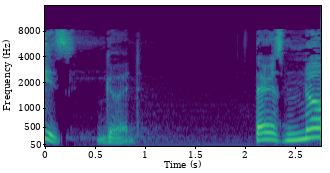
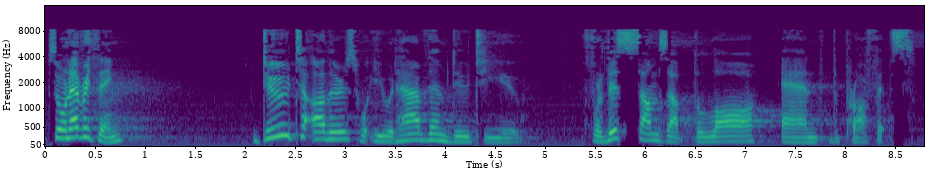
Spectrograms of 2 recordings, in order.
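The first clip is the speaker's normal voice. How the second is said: scripture reading; 5 semitones lower, 3 dB quieter than usual. Acted. Reads final verse.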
